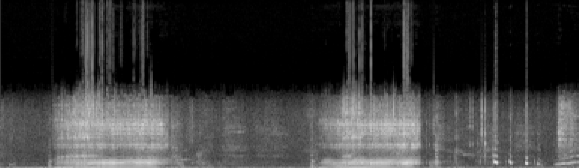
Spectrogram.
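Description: Two loud, long, rattling snores on breathing in, a few seconds apart; snoring.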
